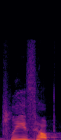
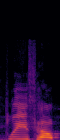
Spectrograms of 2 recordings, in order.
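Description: First: It is said quieter and at lower pitch. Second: It is said louder and at higher pitch.

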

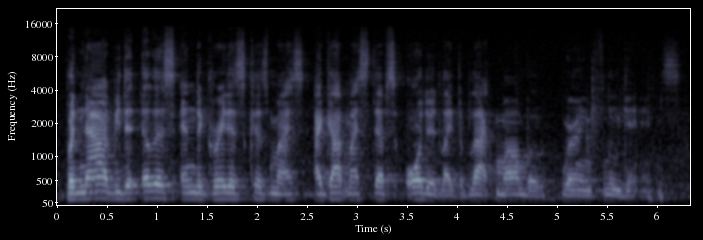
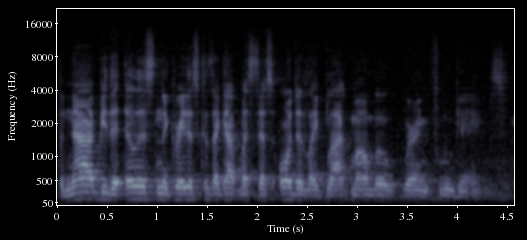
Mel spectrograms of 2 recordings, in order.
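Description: First: The line is said slowly. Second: The line is said at normal speed.

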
